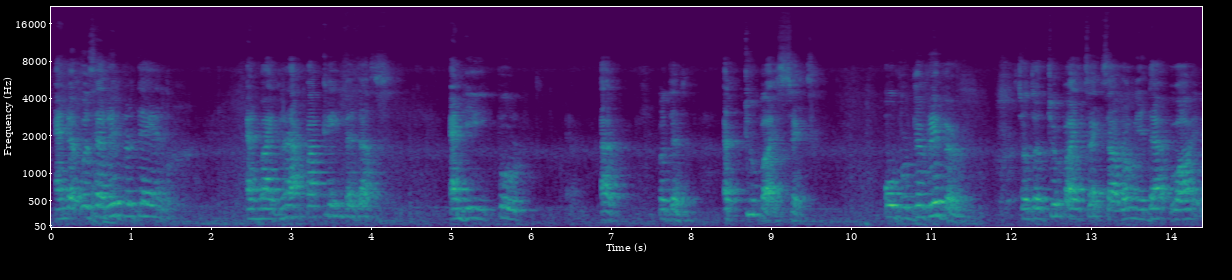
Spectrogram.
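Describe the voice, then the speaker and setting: A woman, recalling her life in an interview in a halting manner full of fillers and restarts. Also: lowish voice, a little hiss or hum. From Belgium. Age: 90s. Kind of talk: reminiscing storytelling. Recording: echoey room, voice set far from the mic.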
